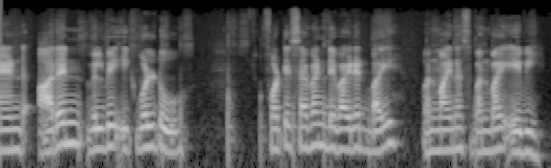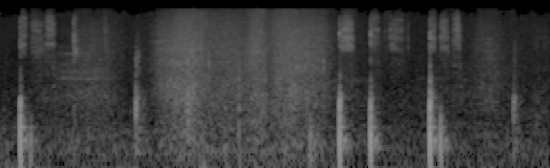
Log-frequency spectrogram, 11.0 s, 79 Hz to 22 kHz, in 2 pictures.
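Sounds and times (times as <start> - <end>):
marker rubbing on whiteboard: 0.5 - 3.7, 5.7 - 6.1, 8.5 - 10.2.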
